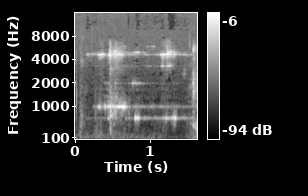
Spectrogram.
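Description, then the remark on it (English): A house phone with two handsets rings with bright electronic tones, short chirping bursts repeating over a steady high beep, fairly loud with no one talking. “Yeah, well, that's the house phone with two handsets in the room.”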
